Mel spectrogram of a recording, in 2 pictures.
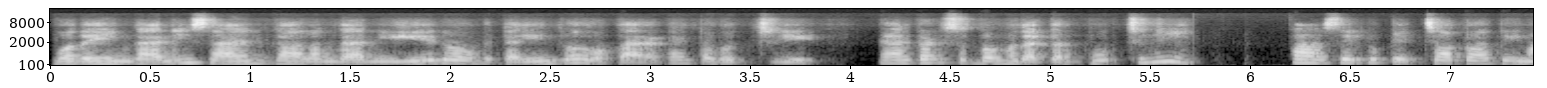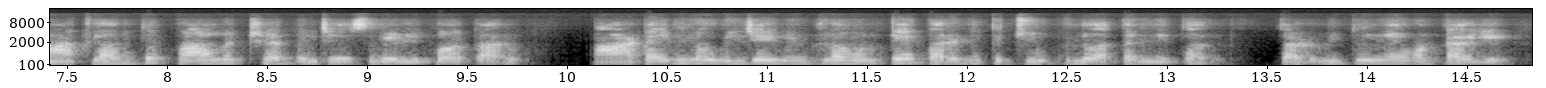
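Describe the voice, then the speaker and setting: A woman narrating a spoken story in a steady, measured reading. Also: on the low side, rough recording.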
